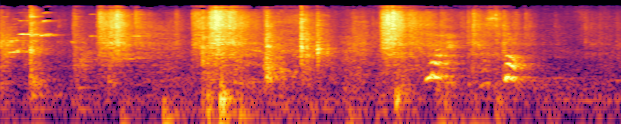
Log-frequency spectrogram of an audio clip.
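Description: Indistinct voices without clear words, mixed with several short noisy bursts.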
